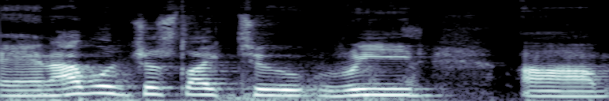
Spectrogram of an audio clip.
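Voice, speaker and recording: Fairly even intonation in a man's fairly high-pitched voice. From Mississippi. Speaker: internet radio host. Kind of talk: political talk radio commentary. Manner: halting, many fillers and repetitions.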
